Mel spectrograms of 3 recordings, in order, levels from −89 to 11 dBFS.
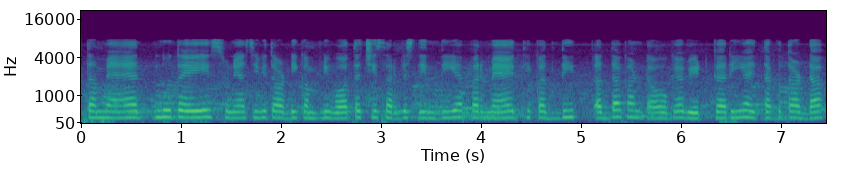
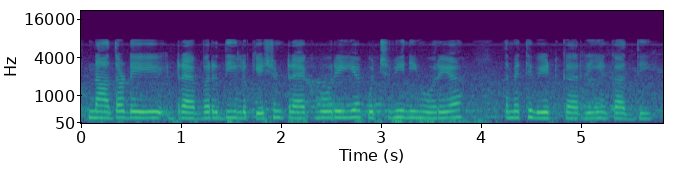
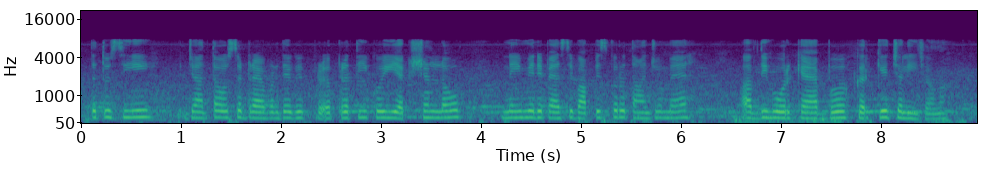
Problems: background sounds at intervals, background conversations at intervals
